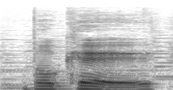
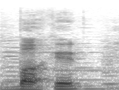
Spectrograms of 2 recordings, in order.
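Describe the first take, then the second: First: The name is said like the word bouquet. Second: The name is said like the word bucket. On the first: It is the posh, upper-class way she insists on. "she's officially called Missus Bouquet" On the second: It is the plain way it is spelt and others say it. "everyone affectionately calls her Missus Bucket"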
